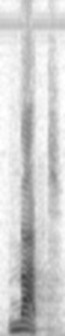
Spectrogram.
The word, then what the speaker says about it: gnat: Means it's all, so gnat, that's an insect. And gnome, that's a dwarf. So here all these places the G is silent.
